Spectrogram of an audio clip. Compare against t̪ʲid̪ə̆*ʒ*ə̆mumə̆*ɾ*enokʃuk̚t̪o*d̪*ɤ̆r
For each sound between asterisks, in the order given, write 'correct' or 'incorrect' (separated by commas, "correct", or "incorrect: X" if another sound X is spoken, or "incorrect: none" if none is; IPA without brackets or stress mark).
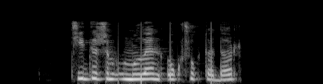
correct, incorrect: l, correct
